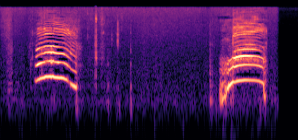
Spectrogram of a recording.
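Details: Two long, drawn-out cat meows separated by a few seconds of near silence, the first smooth and arching, the second louder and more strained, with a few faint clicks between.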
